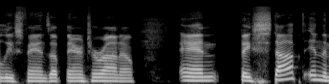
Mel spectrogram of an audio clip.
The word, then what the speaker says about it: Toronto: years ago we were in toronto noticed my pronunciation on that it is correct toronto and uh we were playing a show actually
